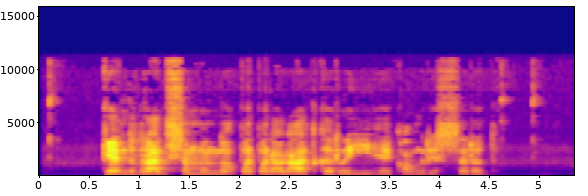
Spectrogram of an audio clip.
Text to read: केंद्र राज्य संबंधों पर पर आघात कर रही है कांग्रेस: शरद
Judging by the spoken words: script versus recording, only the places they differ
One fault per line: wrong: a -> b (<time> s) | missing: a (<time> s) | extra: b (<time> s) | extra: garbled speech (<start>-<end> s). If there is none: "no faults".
no faults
